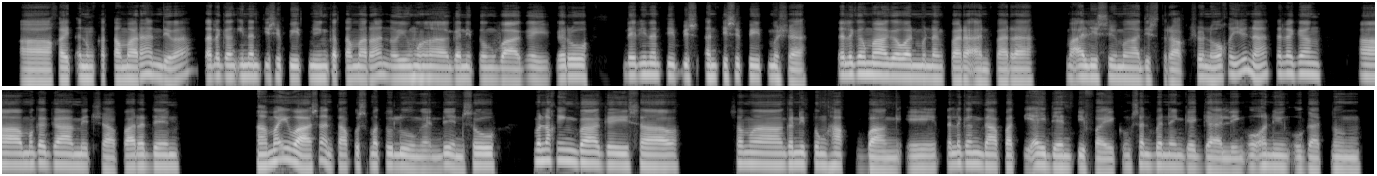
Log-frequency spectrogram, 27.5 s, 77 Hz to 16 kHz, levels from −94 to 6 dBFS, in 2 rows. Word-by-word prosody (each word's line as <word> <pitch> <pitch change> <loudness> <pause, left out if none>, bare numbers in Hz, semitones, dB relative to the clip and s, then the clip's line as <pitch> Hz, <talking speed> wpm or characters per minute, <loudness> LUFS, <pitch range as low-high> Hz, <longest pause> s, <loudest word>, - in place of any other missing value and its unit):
ah, 115 -1 +1
kahit 125 -1 +2
anong 135 -1 +1
katamaran, 140 +4 +1
'di 130 - +1
ba? 160 +8 -4
Talagang 145 0 0
in-anticipate 145 -1 0
mo 140 -1 +2
yung 140 - +1
katamaran 135 +2 0
o 135 - +2
yung 135 +1 +3
mga 135 -1 +2
ganitong 130 -1 -1
bagay. 125 +1 -1
Pero, 145 0 +1 0.3
dahil 160 +1 +1
inantipis 155 -3 -1
anticipate 145 -1 -1
mo 140 - +2
siya, 115 -3 -2 0.3
talagang 165 +1 +3
magagawan 155 -3 +5
mo 140 - +2
ng 135 -1 0
paraan 120 -3 +1
para 115 0 0 0.3
maalis 140 0 +1
yung 130 0 +1
mga 125 -1 0
distraction. 120 +2 -4
Okey 160 +8 0
'yon, 215 - -1
ah, 150 +4 -1
talagang, 170 -1 0 0.4
ah, 150 -1 +4
magagamit 145 -2 0
siya 115 -2 -2
para 130 +1 +2
din, 135 0 0 0.8
ah, 135 - +4
maiwasan 170 -5 +3
tapos 135 +1 -4
matulungan 130 -5 -1
din. 130 -4 +1
So, 140 +3 +2 0.4
malaking 185 0 +2
bagay 150 -3 +3
sa, 135 -1 +2 0.5
sa 155 - -5
mga 145 -1 +2
ganitong 150 -1 0
hakbang, 115 -5 0
eh, 125 +1 -2
talagang 150 +1 0
dapat 135 -1 +1
i-identify 125 -5 -1
kung 130 - -9
sa'n 135 0 -2
ba 140 - 0
nanggagaling 115 -4 -2
o 125 -1 -1
ano 130 -1 0
yung - - -17
ugat 115 0 -3
no'ng, 110 -1 -2
135 Hz, 145 wpm, -22 LUFS, 125-150 Hz, 0.8 s, magagawan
